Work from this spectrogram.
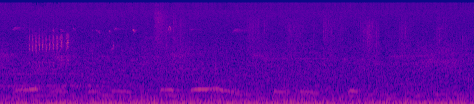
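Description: Birds calling in the medieval countryside of the game Medieval Dynasty, a series of faint repeated hoots and coos at moderate distance over a steady low ambient hum.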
